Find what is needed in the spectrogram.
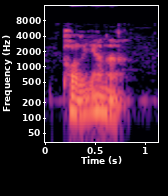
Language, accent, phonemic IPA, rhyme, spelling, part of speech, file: English, Southern England, /ˌpɒliˈænə/, -ænə, Pollyanna, proper noun / noun, LL-Q1860 (eng)-Pollyanna.wav
- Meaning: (proper noun) A female given name from Hebrew derived from Polly and Anna; rare in the real world; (noun) One who is persistently cheerful and optimistic, even when given cause not to be so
